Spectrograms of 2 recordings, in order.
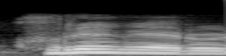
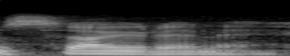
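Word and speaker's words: Cyrene: 어디 요거를 어떻게 있냐면 사이레네로 이렇게 있습니다. 사이레네 우리는 구레네로 이렇게 이제 C를 K로 해 가지고 구레네인데 실제로는 사이먼프 from롬 사이레네 이렇게 이런 식으로요. 그래서 이제 저도 미국에 가서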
